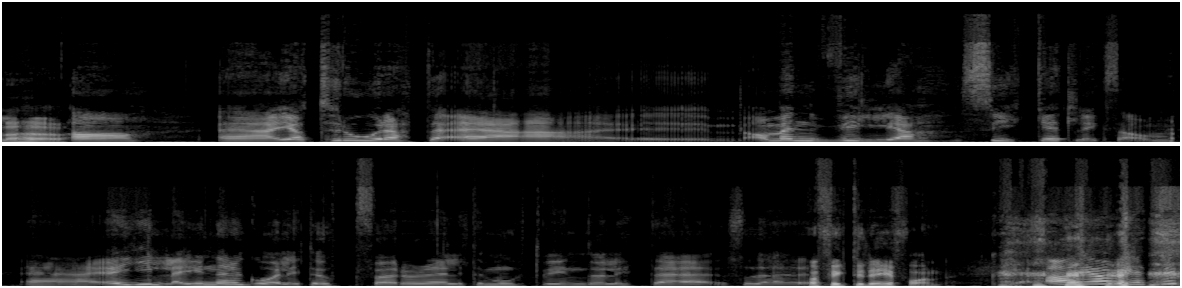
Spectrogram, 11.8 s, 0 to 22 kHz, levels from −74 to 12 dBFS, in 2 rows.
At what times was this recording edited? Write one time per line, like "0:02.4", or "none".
none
